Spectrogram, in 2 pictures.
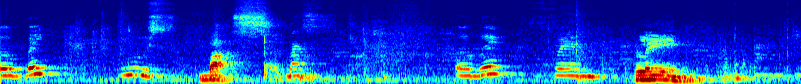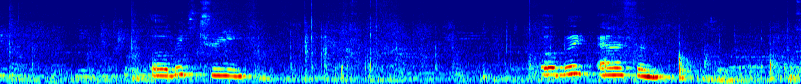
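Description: A young boy reads out words slowly and clearly, close by.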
